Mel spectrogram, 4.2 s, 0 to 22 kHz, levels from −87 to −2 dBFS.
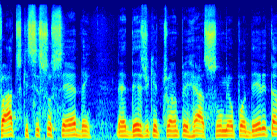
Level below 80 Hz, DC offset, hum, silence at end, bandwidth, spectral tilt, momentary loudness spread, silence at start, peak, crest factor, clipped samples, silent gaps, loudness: -56 dBFS; under 0.1%; none; 0 s; 19.5 kHz; -5.5 dB/octave; 5 LU; 0 s; -4 dBFS; 16 dB; under 0.1%; none; -22 LUFS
